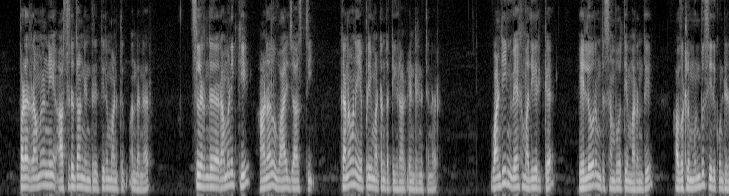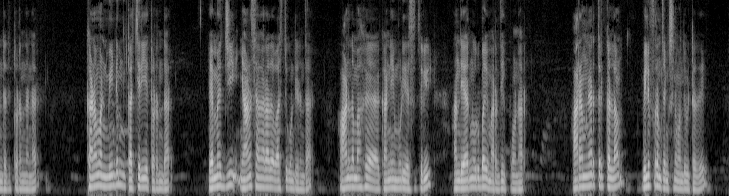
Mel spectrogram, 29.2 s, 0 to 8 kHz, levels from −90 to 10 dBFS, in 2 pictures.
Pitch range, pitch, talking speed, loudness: 120-150 Hz, 130 Hz, 110 wpm, -19 LUFS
